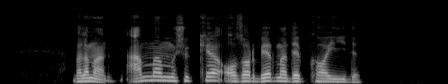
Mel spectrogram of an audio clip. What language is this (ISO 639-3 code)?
uzb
